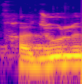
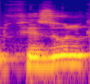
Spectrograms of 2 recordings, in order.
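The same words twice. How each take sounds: First: फजूल with short "fa" first; correct form. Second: फिजूल with "fi" first; wrong form. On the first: Teacher giving the correct form, "fa" opening फजूल. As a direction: say फजूल as "fazool". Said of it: "शुद्ध होता है". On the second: Teacher citing the rejected form, "fi" opening फिजूल. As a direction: say फिजूल as "fizool". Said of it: "कहना अशुद्ध है". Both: Shown as a demonstration.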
